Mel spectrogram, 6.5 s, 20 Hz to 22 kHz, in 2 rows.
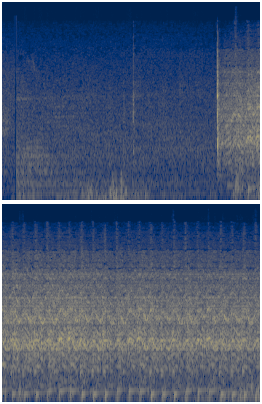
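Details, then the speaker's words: VR6 cranks with an even starter churn, a brief catch, then steady cranking with no pickup; cranks but won't fire. Owner suspects no spark from a failed distributor, not confirmed. "so now i just got to figure out why it won't crank and i think now it is going to be because of it is not getting sparked"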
